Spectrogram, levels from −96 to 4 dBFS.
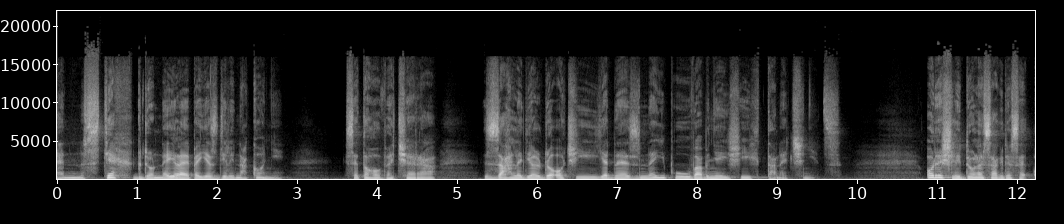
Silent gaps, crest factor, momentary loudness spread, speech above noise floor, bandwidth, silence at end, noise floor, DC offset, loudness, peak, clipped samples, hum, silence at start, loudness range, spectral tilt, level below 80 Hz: none; 22 dB; 13 LU; 36 dB; 17 kHz; 0.1 s; -58 dBFS; under 0.1%; -22 LUFS; -2 dBFS; under 0.1%; none; 0 s; 4 LU; -4.5 dB/octave; -58 dBFS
